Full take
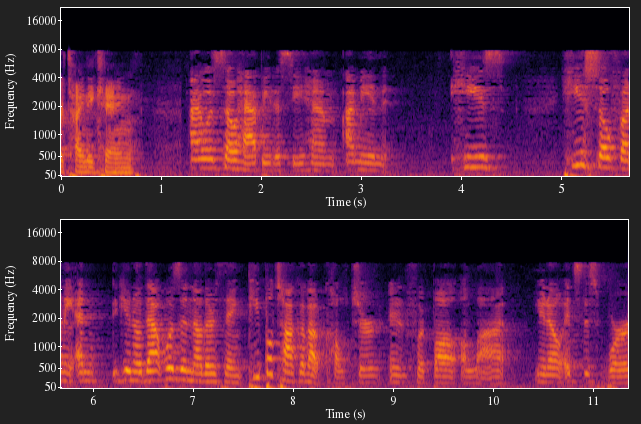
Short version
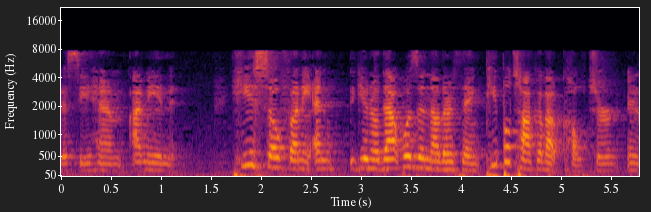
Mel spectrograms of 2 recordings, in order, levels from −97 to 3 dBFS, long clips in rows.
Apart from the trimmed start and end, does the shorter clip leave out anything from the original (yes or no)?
yes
